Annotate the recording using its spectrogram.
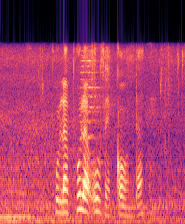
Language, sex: Xhosa, female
